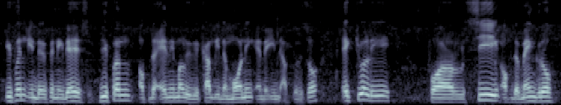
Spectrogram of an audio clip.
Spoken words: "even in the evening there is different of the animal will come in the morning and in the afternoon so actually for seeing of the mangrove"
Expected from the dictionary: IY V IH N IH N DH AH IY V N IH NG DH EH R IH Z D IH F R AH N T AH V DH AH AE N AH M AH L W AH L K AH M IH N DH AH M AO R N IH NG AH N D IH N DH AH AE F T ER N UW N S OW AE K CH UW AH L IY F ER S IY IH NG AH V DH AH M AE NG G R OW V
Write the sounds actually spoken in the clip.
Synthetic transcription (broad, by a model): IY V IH N IH N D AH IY N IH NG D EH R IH S D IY F R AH N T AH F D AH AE N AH M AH L W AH W K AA M IH N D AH M AO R N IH NG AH N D IH N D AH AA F T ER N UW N S OW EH K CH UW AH L IY F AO S IY IH NG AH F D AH M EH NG G R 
